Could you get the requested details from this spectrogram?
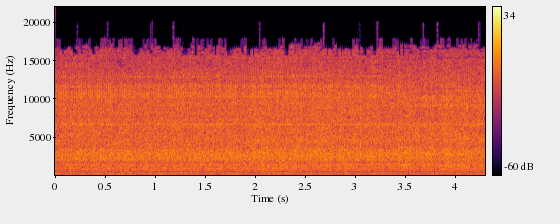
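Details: Gas furnace running in heat after a workaround wiring in place of a replacement smart gas valve; an earlier combustion test was fine. A steady, even roar of burner and blower with no knocks, rattles or surging: normal operation.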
